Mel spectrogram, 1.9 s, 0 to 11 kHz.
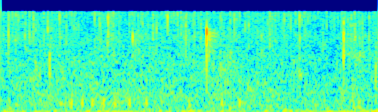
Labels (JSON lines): {"label": "biophony, pulse", "recorder": "SoundTrap 500"}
